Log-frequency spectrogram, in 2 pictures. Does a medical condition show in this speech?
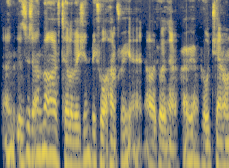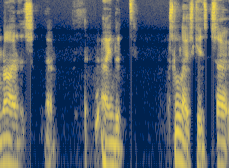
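Yes: Parkinson's disease; no tremor, about 12 years since onset; worsening last couple of years, on medication, slowed down; voice hesitant and lower volume, sounds a bit different, speech affected only recently.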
